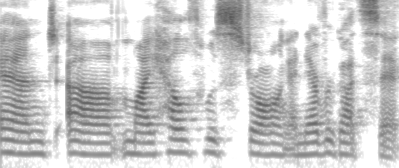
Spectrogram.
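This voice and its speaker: A woman speaks at a moderate pace in a bright, sharp tone. The recording is very clean with a silent background. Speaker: energy healer and hypnotherapist. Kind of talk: podcast interview conversation.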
